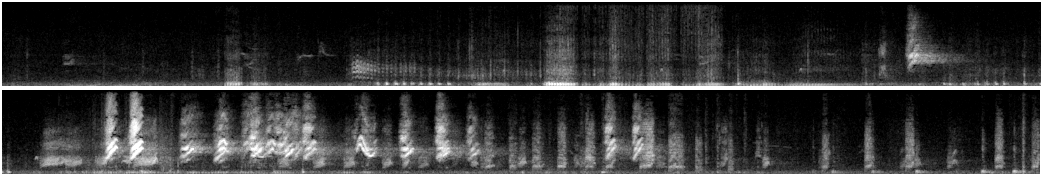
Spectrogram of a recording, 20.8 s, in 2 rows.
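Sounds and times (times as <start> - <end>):
hummingbirds in Madera Canyon: 0.6 - 10.0, 10.7 - 17.4.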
